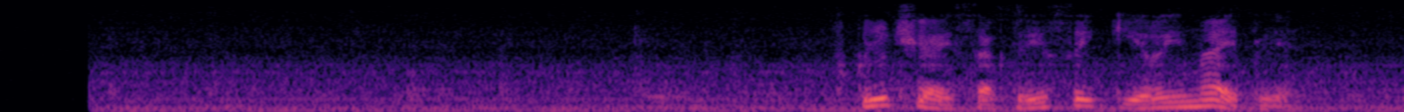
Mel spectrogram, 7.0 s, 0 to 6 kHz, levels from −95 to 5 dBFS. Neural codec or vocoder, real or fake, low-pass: none; real; 5.4 kHz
